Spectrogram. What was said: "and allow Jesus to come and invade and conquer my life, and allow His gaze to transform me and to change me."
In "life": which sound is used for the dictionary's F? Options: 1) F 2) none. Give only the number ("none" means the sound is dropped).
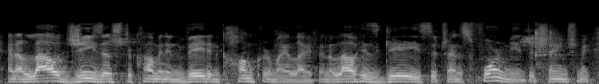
1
